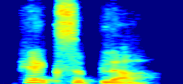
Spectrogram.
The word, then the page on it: hexapla: Indian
